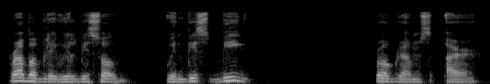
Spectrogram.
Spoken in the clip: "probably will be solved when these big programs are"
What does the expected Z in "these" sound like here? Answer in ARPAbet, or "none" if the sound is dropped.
S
